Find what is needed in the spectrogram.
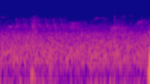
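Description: Faint, steady outdoor background noise with a few faint, high, short bird chirps.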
